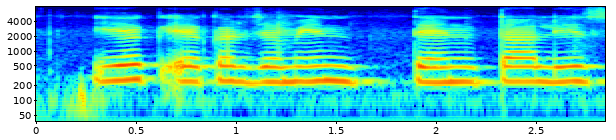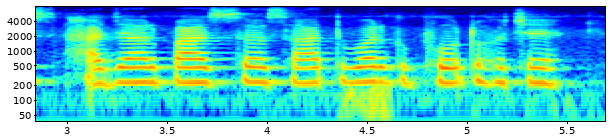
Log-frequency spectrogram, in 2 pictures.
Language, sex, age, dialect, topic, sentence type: Magahi, female, 25-30, Northeastern/Surjapuri, agriculture, statement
